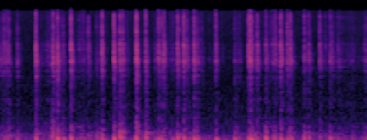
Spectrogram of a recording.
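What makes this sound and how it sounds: Fingernails scratch the fine metal mesh of a small strainer with a teal plastic rim, held close to the microphone. The result is a fast, uneven run of short, dry scratching bursts with a bright, hissy top and soft low thumps underneath, each stopping almost instantly with no ring.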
